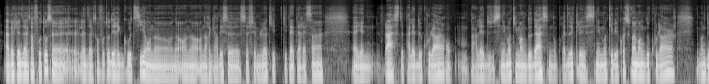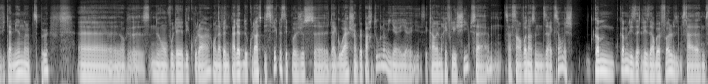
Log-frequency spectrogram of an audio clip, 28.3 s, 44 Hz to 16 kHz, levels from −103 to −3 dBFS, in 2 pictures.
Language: French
